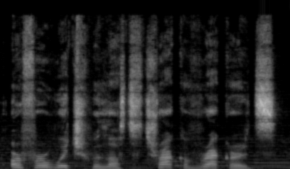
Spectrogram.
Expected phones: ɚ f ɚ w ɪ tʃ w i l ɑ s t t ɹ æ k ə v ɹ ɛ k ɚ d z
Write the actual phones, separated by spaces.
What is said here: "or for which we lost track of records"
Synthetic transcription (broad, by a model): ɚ f ɚ w ɪ tʃ w i l ɑ s t t ɹ æ k ə v ɹ ɛ k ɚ d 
